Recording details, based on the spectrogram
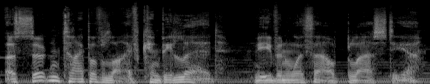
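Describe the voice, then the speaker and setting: Cryptic town sage, weary and superior, deep yet expressive, formal and deliberate game delivery. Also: male voice, faint music behind. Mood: lecturing, superior. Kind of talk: anime-style game voice acting.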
